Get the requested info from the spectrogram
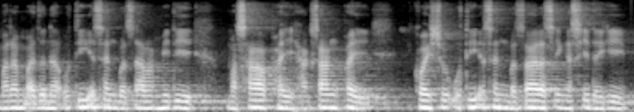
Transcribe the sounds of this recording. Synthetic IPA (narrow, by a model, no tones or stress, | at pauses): mɐɾɐmʔɐ̰dunɐʔutiɐsɐŋbɐzabɐmidi | mɐsapʰɐjɦak̚saŋpʰɐj | ikʰojsuʔutiʔɐ̰sʰɐŋbɐzaɾɐsiŋɐsidɐɡi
